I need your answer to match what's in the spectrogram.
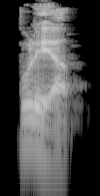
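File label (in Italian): "volea", dialetto crespinese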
